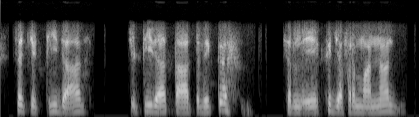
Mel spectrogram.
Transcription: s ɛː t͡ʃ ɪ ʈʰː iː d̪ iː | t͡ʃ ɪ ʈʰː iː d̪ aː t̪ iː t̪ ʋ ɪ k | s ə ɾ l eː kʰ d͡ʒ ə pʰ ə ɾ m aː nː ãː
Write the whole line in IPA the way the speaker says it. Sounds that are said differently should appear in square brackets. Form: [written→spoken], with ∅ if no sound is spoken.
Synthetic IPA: s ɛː t͡ʃ ɪ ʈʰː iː d̪ [iː→aː] | t͡ʃ ɪ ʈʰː iː d̪ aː t̪ [iː→aː] t̪ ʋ ɪ k | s ə ɾ l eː kʰ d͡ʒ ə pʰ ə ɾ m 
